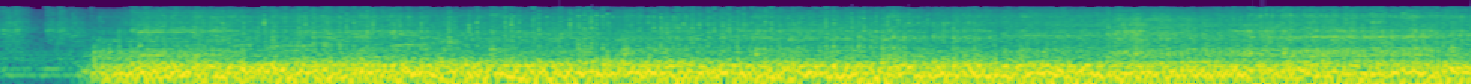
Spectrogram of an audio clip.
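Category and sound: vehicle, motorcycle engines running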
